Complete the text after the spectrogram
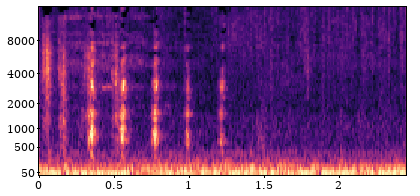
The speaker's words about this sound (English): Hey, there's our thing horn-wise. Ooh. There's our Mitsubishi Mirage.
